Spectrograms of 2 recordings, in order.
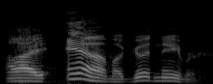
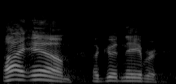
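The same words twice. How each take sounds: First: The word 'am' is strongly emphasized. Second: The word 'am' carries no special emphasis. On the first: "Now we're going to put the emphasis on the word am" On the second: "Say that with me"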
